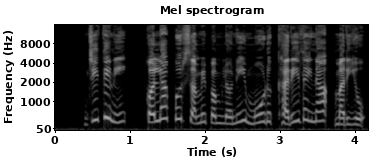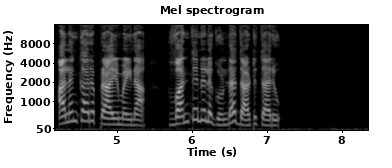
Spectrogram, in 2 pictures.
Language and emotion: Telugu, neutral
